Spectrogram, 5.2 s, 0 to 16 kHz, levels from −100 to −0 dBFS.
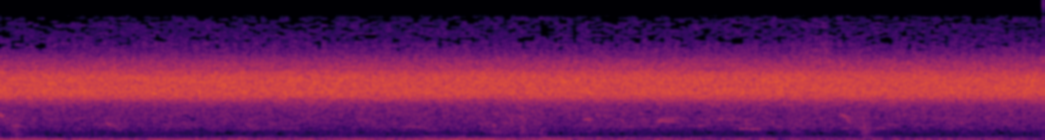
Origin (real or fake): real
